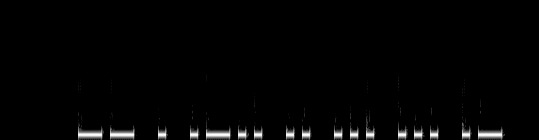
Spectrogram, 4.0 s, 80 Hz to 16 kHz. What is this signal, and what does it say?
Morse code, heard as a keyed tone, about 20 wpm, 700 Hz. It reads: MELISSA
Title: USA Common Names - 20wpm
